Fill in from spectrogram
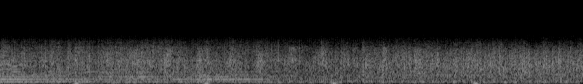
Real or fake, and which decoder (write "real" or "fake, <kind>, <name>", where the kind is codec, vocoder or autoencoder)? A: real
